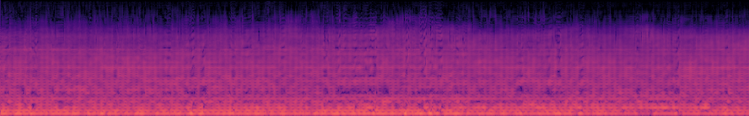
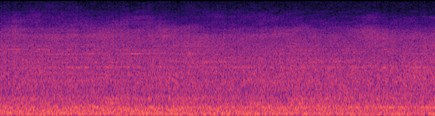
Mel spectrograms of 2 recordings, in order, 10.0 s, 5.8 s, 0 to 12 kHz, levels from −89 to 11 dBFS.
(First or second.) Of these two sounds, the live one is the second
